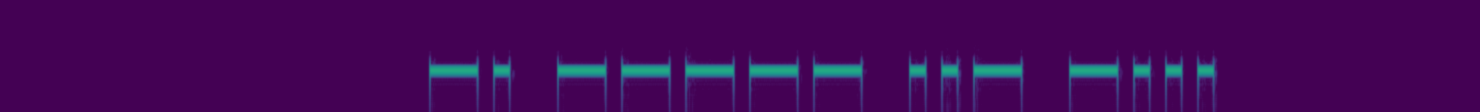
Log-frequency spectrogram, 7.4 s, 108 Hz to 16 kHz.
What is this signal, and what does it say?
Morse code, heard as a keyed tone, about 15 wpm, 700 Hz. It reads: N0UB
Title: USA Call Signs - 4 Characters - Repeated 2x - 15wpm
